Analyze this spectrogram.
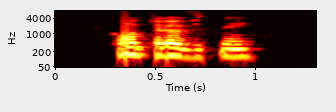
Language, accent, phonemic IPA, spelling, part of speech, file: French, Canada, /kɔ̃.tʁə.v(ə).ne/, contrevenez, verb, LL-Q150 (fra)-contrevenez.wav
- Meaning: inflection of contrevenir: 1. second-person plural present indicative 2. second-person plural imperative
